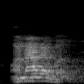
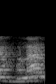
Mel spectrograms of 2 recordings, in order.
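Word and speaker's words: honour: থাকে শব্দটা, যেমন অনেস্ট, অনারেবল, অনারিয়াম, এই শব্দগুলোর মধ্যে আমাদের প্রথম শুরুতে কিন্তু কনসোনেন্ট আছে, এইচটা আছে, কিন্তু আমাদের এই এইচ এটা সাইলেন্ট হিসেবে কাজ করছে, এখানে ওই এইচ এর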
